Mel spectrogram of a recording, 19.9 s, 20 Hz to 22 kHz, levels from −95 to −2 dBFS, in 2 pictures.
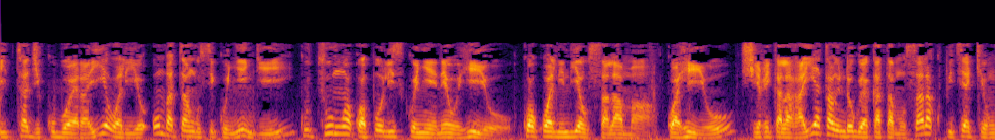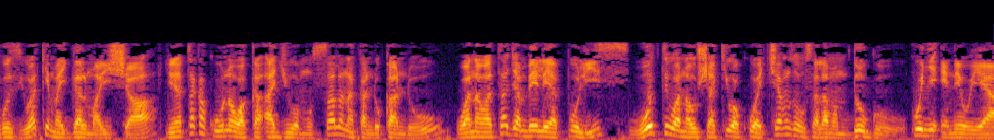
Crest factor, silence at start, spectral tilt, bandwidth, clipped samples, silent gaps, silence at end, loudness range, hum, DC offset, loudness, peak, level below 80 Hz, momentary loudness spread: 18 dB; 0 s; -4.5 dB/octave; 6.6 kHz; under 0.1%; none; 0 s; 3 LU; none; under 0.1%; -19 LUFS; 0 dBFS; -44 dBFS; 8 LU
